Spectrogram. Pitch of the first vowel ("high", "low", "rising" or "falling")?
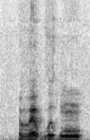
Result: high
